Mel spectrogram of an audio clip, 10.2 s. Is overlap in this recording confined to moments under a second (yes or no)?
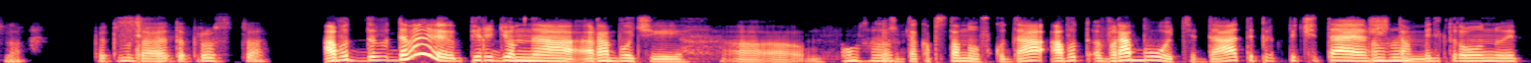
yes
